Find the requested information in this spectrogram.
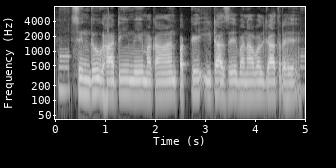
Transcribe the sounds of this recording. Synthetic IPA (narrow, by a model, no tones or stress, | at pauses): sɪ̃nd̪ʱuɡʱaːʈimẽmɐkaːnpəkːeʔiːʈasebɐnaːʋəld͡ʒaːt̪ɾɐɦeː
